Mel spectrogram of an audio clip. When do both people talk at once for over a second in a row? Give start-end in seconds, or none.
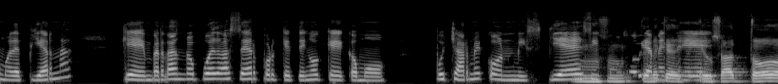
5.7-7.2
